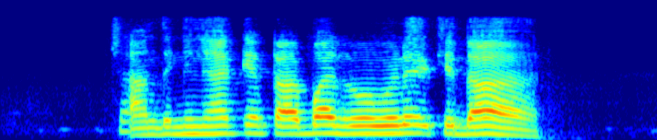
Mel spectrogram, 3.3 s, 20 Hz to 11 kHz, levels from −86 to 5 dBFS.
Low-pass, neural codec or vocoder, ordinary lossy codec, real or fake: 7.2 kHz; codec, 16 kHz, 0.5 kbps, X-Codec, HuBERT features, trained on balanced general audio; AAC, 64 kbps; fake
